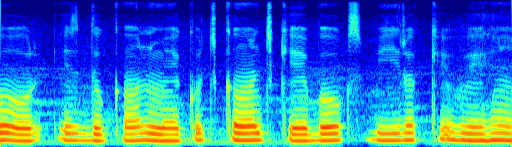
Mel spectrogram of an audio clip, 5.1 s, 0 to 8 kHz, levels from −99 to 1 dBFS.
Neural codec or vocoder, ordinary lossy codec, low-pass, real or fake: none; none; none; real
